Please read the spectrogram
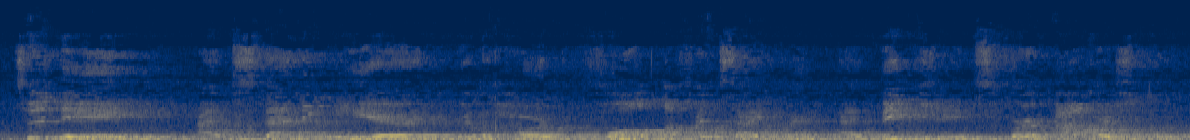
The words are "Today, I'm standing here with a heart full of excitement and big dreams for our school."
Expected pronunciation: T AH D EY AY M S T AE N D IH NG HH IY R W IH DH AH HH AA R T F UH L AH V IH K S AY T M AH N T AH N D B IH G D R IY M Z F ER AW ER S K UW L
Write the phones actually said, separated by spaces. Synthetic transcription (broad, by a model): T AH D EY AY M S T AE N D IH NG HH IY R W IH DH AH HH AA R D F UH L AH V IH K S AY T M AH N T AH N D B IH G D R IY Z F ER AW ER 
